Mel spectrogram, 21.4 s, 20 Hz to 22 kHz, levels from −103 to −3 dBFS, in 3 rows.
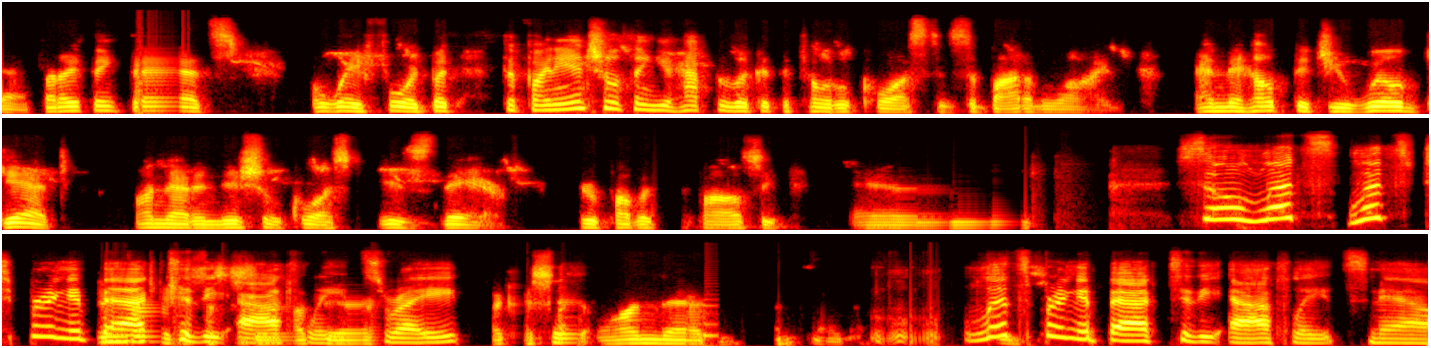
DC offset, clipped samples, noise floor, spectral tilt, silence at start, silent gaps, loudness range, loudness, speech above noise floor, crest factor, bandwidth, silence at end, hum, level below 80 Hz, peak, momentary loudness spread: under 0.1%; under 0.1%; -56 dBFS; -4 dB/octave; 0 s; 10.45-10.53 s; 7 LU; -26 LUFS; 29 dB; 22 dB; 12.5 kHz; 0 s; none; -68 dBFS; -4 dBFS; 16 LU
